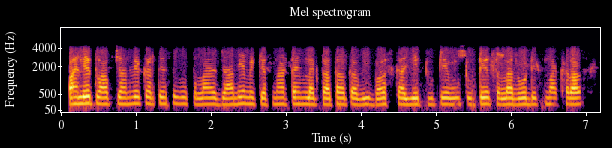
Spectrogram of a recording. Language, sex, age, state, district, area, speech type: Hindi, male, 30-45, Bihar, Madhepura, rural, conversation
